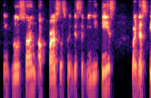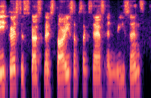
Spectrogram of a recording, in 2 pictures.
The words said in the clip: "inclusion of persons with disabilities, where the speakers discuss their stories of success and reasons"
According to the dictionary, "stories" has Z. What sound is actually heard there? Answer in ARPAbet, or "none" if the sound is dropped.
S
